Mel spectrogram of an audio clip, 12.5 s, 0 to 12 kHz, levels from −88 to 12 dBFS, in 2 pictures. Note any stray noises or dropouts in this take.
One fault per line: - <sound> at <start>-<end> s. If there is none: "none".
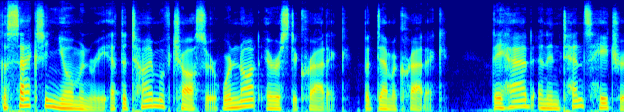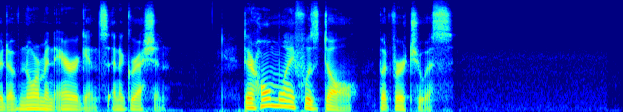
none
